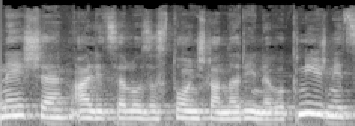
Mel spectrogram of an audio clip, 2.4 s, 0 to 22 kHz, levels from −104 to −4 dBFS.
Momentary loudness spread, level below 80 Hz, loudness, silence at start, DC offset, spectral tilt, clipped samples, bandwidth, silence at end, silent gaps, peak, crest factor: 3 LU; -40 dBFS; -14 LUFS; 0 s; under 0.1%; -5 dB/octave; under 0.1%; 18.5 kHz; 0 s; none; -2 dBFS; 10 dB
